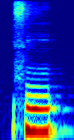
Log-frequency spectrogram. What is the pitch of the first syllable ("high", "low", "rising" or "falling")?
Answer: high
